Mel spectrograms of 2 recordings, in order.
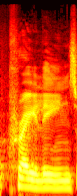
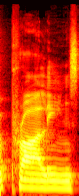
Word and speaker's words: praline: this is hunting for pralin or hunting for pralines depending on how you like to pronounce that word I will stick with pralin because that's what comes most naturally for me take a look at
